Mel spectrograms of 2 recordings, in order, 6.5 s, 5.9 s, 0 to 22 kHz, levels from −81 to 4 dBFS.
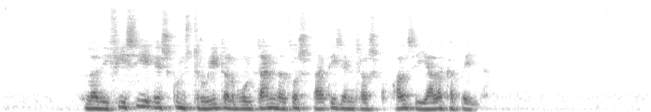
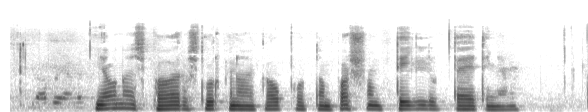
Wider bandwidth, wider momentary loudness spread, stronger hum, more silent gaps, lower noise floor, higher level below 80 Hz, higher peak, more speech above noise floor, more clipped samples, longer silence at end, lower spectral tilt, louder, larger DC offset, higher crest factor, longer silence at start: first, 16 kHz vs 9.4 kHz; second, 7 LU vs 13 LU; neither; neither; first, -74 dBFS vs -55 dBFS; second, -72 dBFS vs -60 dBFS; second, -20 dBFS vs -2 dBFS; first, 40 dB vs 33 dB; neither; first, 1.75 s vs 0.7 s; about the same, -7 dB/octave vs -7 dB/octave; second, -35 LUFS vs -23 LUFS; neither; about the same, 16 dB vs 20 dB; first, 0.8 s vs 0.35 s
